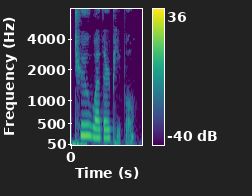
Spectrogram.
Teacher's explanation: linking words with the WA sound happens even if there isn't a W letter in the spelling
